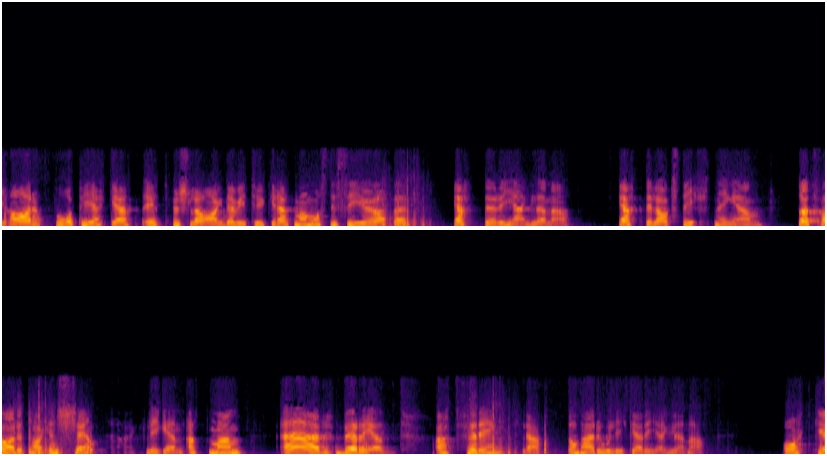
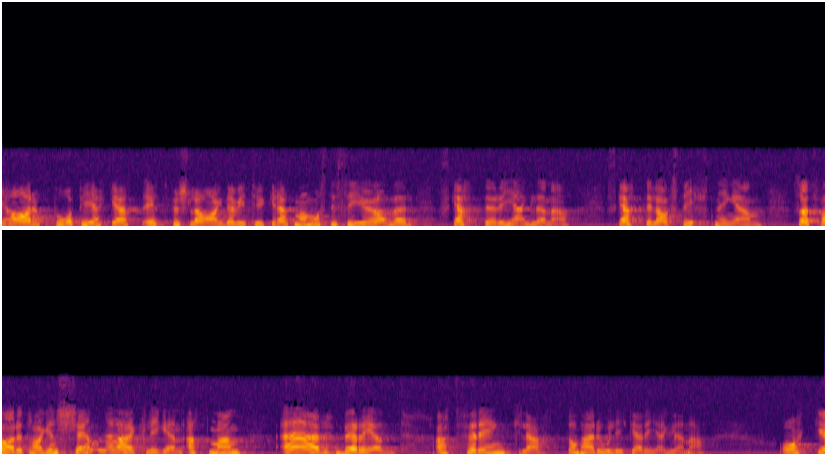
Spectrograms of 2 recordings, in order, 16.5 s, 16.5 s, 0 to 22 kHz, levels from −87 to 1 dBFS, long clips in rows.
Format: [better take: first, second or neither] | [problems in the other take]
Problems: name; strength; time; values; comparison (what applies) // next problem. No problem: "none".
second | noise reduction (neural mask model RNNoise)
